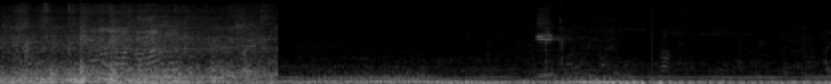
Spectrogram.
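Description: Voices and hubbub on a busy railway platform, then an abrupt cut about three seconds in to a steady low engine rumble inside a Mahindra car's cabin.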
